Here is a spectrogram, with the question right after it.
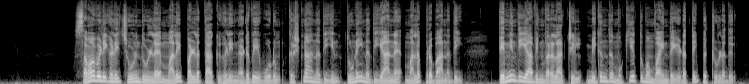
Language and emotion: Tamil, neutral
